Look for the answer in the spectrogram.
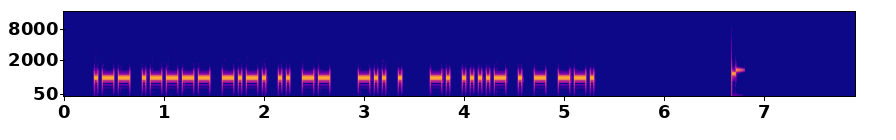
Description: Morse code, heard as a keyed tone, about 30 wpm, 700 Hz. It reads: W1CIM DE N4ETG
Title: USA Callsign DE Callsign - 5 Characters - 30wpm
